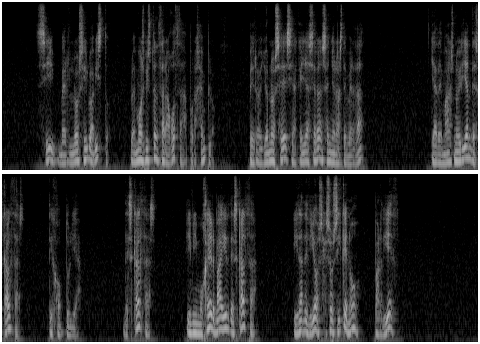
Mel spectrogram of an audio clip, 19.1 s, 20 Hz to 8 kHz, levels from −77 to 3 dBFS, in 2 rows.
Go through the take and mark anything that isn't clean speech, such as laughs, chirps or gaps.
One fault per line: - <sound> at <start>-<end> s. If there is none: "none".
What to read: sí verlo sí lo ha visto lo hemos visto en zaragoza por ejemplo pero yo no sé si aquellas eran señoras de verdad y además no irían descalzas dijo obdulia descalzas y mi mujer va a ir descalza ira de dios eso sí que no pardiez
none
